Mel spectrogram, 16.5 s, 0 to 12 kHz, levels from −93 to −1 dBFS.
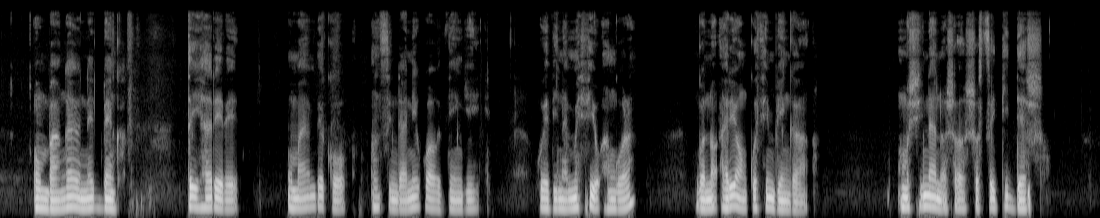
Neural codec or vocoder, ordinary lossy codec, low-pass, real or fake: none; MP3, 96 kbps; 9.9 kHz; real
